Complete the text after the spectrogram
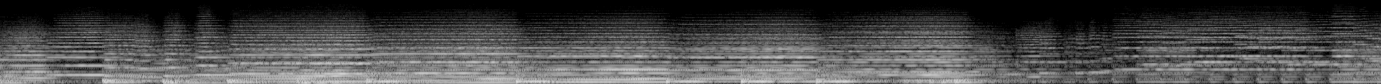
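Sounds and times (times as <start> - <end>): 
orchestral background music: 0.0 - 13.7.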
